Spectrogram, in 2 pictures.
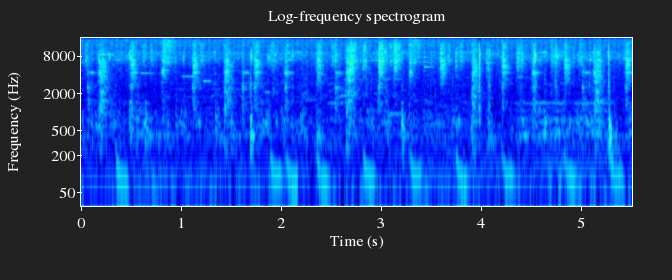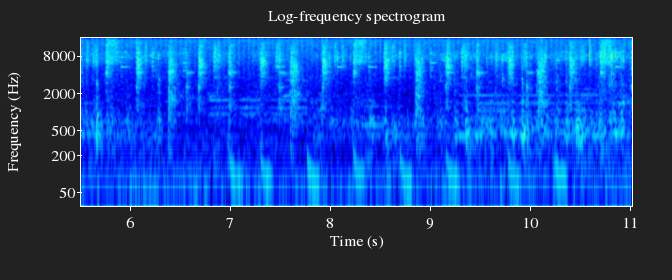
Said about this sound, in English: We're going to stitch very slow because it is multiple layers of fabric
